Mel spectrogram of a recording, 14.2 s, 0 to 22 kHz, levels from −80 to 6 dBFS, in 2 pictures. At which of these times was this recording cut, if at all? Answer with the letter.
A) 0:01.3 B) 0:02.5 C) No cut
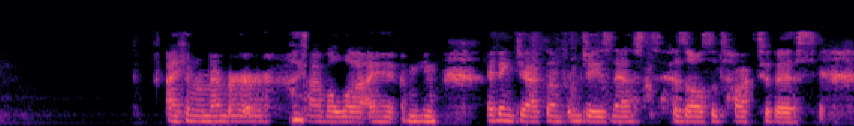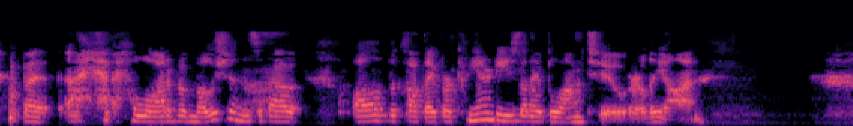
B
